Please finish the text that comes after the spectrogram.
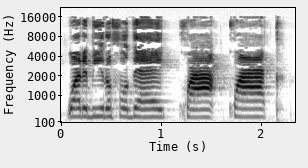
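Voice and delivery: high, quick, chattering duck. Acted. Noisy duck chats to her friend in the park, high quacky voice. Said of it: "shouts Dottie".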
